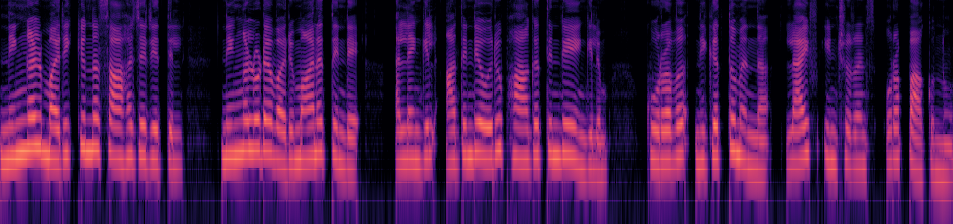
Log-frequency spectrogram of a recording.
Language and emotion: Malayalam, neutral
